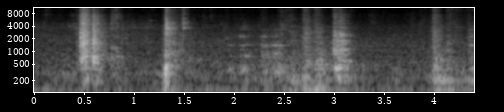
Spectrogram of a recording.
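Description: Kitchen utensils and dishes clattering, with four sharp knocks spaced unevenly through the stretch.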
